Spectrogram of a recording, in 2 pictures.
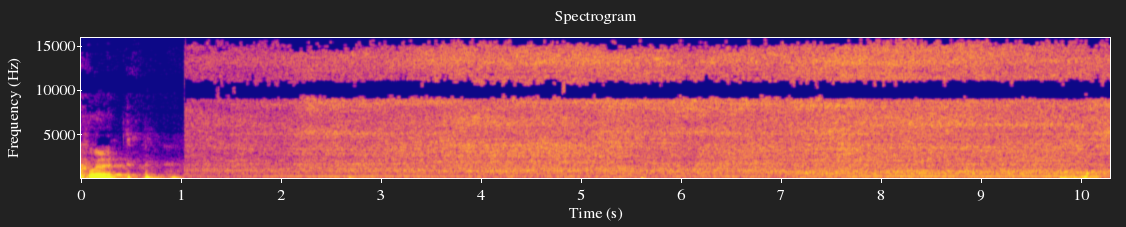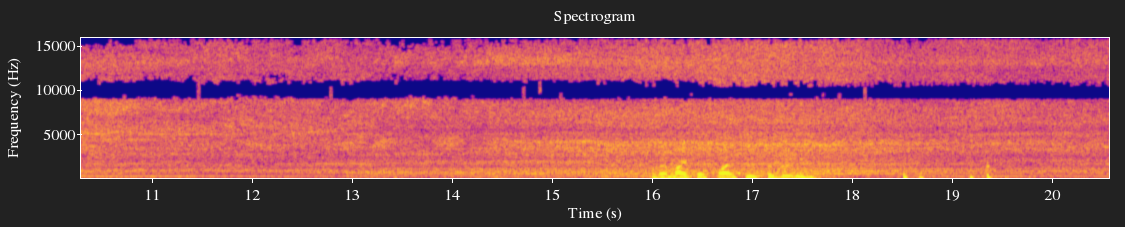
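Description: A hot air welding gun blows with a steady hiss and hum.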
